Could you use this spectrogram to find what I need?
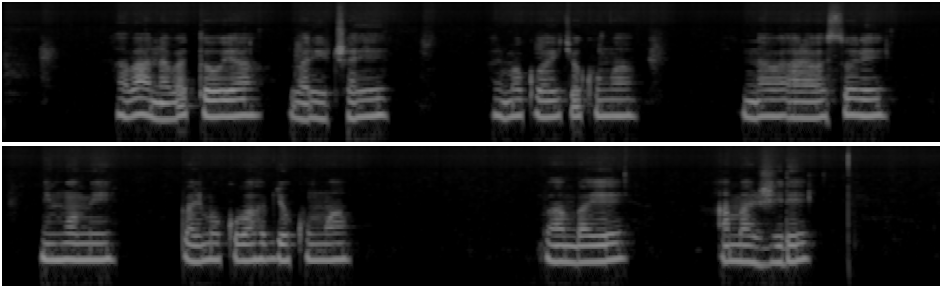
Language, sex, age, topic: Kinyarwanda, female, 25-35, health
